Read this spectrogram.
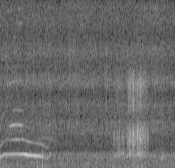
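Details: Kitten among village pets giving a single drawn-out meow that slides downward over about half a second. A softer, noisier sound follows near the end, against a steady low rumble.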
